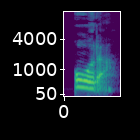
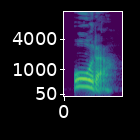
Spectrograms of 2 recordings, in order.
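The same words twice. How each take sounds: Both takes have the same delivery.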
